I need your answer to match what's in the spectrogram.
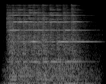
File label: Announce; eggomatic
